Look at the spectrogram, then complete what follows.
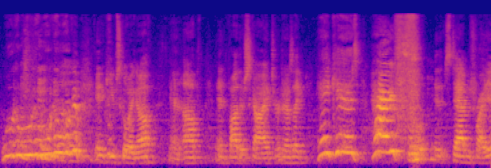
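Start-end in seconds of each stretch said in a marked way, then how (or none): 0.1-1.2 high, rising wooga warble; whirling spear noise. Acted. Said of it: "the spear just keeps on going". 4.8-5.9 very high hail, getting louder; cheery call cut short. Acted. Father Sky turns, about to be hit.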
